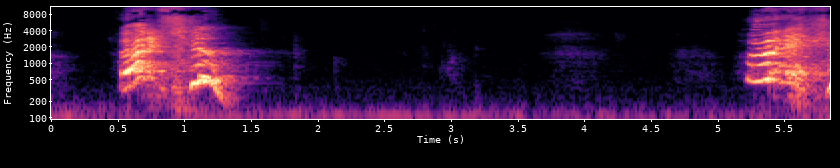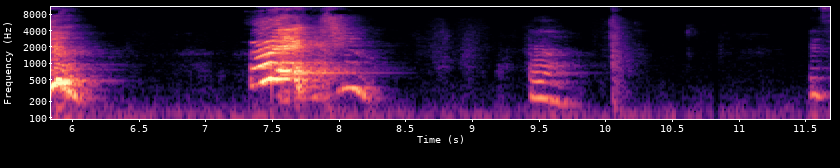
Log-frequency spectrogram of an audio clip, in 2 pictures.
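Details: Woman sneezing while standing, filmed from the side in a dress, shortly after waking and eating breakfast: three forceful back-bending sneezes, each with a sharp intake before the burst, then softer breaths in a quiet room.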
